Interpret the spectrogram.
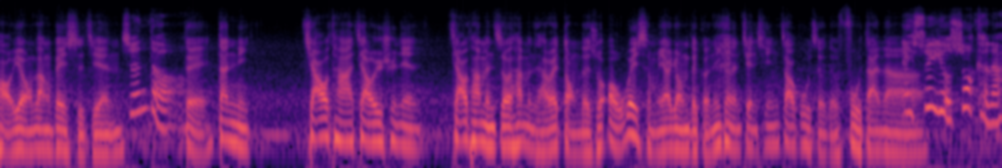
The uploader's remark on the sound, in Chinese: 2022 Medical Taiwan台灣國際醫療暨健康照護展 -Live Podcast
